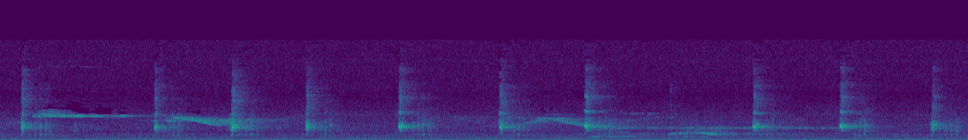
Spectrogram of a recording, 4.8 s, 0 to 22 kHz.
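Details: A single Chinese bamboo partridge at Qingjing, Nantou, on 6 July 2017, gives sharp, clipped alarm notes about twice a second, steady and insistent, while other birds whistle and slur faintly behind.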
